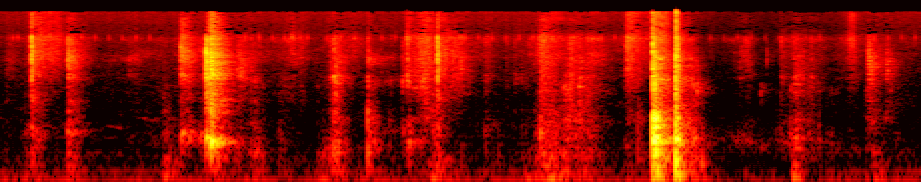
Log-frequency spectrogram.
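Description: Irregular knocks, rustles and clatters of someone rummaging through things while searching, with two louder thumps about one and a half seconds and five seconds in.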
